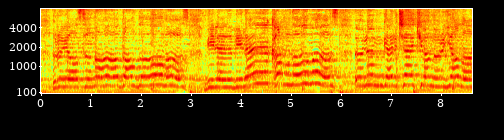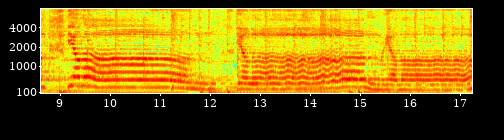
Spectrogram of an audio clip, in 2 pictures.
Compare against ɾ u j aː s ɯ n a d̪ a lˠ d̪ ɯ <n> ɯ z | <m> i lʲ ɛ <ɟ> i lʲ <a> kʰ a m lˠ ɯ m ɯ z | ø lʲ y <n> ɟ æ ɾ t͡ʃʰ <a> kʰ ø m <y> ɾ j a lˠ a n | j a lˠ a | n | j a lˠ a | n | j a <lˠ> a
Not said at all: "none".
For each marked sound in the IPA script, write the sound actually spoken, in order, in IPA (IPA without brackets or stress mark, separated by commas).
m, b, b, ɛ, m, ɛ, y, lˠ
